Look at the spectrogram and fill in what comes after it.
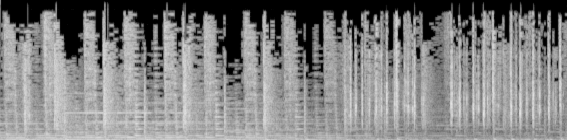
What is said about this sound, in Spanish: Muy gracioso, Jesús, con esto del teclado.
